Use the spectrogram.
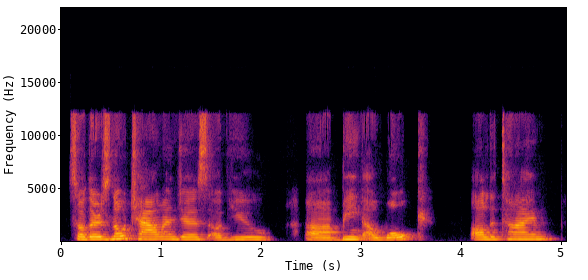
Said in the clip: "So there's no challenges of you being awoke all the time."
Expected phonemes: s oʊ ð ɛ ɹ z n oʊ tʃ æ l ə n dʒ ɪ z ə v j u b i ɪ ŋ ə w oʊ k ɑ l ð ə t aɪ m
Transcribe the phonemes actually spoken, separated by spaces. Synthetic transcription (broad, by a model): s oʊ ð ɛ ɹ z n oʊ tʃ æ l ə n dʒ ɪ z ə v j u b i ɪ ŋ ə w oʊ k ɑ l ð ə t aɪ m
